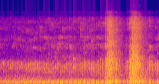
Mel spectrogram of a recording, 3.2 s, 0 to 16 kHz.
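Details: 2000 Harley-Davidson Road King Classic cold start at about 28°F: it fires right up into an uneven loping potato-potato idle, with two quick throttle blips that rise and settle cleanly; healthy twin.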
